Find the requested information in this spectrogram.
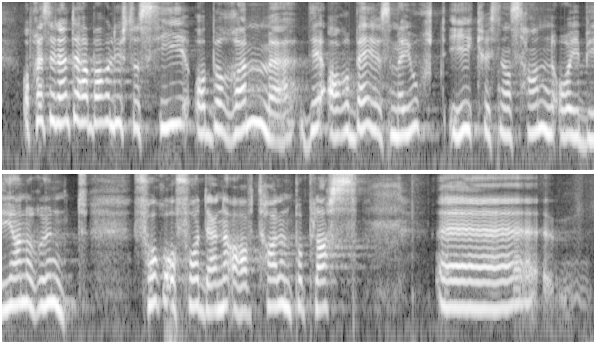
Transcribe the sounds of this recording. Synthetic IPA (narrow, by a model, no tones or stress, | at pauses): ɔpʰɾɛsɪd̪ɛnt̪əhɑːɾbɑːʁəlʏst̪ɔsiːɔbəʁœmːəd̪ɛʔɑɾbæɪəsɔmæɾjʊɾt̪ɪkʰɾɪst̪ɪɑnsɑnːɔɪbyːɑnəʁʉnt̪fɔɾɔfoːd̪ɛnːəʔɑːʋt̪ʰɑːln̩pʰɔpʰlɑs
